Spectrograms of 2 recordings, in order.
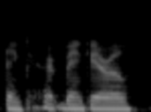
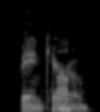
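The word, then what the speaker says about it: Banchero: So, like, Christian Wood and Pinkerel. How do you say his last name? – Bankero. – It's a B. Bankero.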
